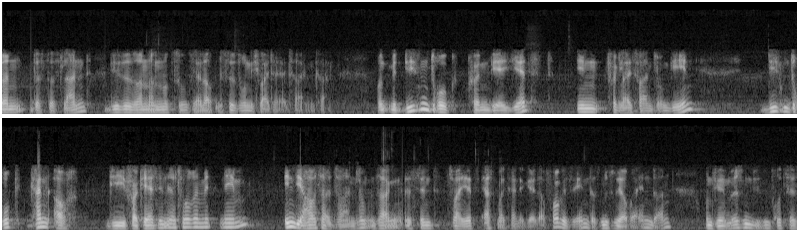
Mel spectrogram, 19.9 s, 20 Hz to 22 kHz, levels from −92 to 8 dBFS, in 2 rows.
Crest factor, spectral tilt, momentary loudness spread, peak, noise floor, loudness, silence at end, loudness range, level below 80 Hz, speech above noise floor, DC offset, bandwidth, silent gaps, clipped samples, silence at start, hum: 22 dB; -8 dB/octave; 12 LU; -2 dBFS; -51 dBFS; -23 LUFS; 0 s; 5 LU; -56 dBFS; 28 dB; under 0.1%; 8.6 kHz; none; under 0.1%; 0 s; none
